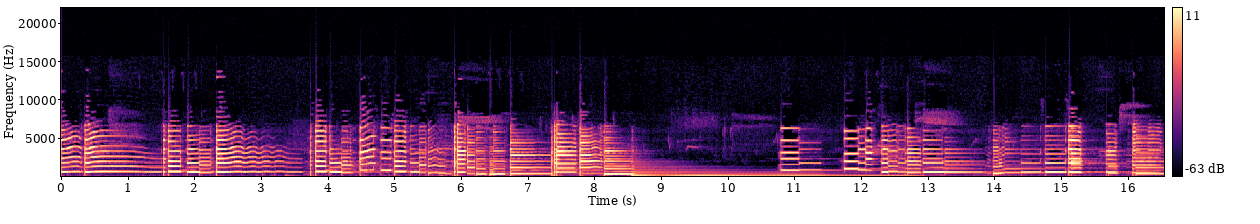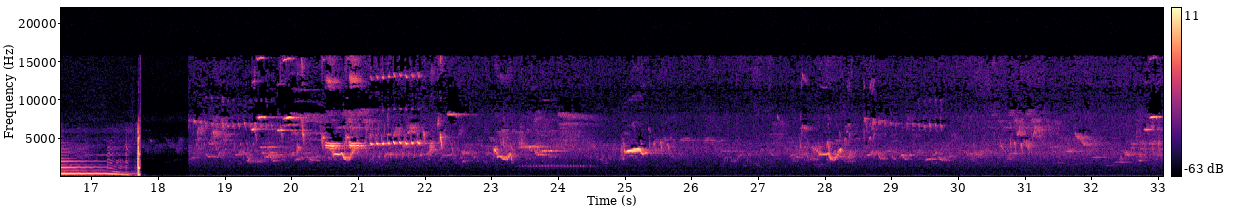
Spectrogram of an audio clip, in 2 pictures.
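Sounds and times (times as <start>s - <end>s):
faint songbird calls: 17.3s - 33.0s.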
